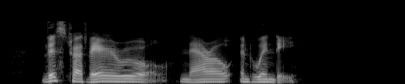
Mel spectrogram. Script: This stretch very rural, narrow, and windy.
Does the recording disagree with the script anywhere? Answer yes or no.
no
